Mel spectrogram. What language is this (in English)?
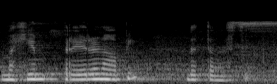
Sanskrit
